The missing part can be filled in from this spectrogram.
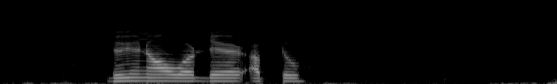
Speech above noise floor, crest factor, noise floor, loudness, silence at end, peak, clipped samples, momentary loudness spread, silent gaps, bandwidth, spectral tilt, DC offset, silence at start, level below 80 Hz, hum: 43 dB; 18 dB; -76 dBFS; -34 LUFS; 0 s; -20 dBFS; under 0.1%; 9 LU; none; 5.6 kHz; -9.5 dB/octave; under 0.1%; 0.25 s; -66 dBFS; none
